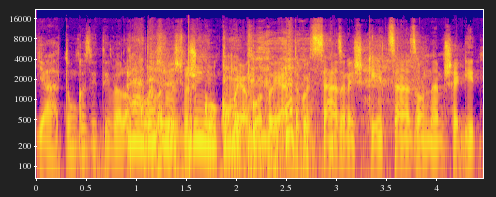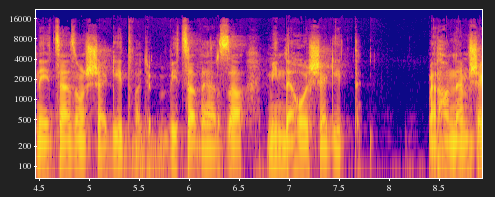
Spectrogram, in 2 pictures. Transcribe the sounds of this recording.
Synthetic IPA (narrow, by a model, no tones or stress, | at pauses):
aːlt̪uŋkɒzit̪ivɛlɒkːoɒɛzmoʃkokomo̞jɒŋɡo̞nd̪o̞jaːt̪okhocsaːzoneːʃkeːt̪saːzo̞nːɛmʃɛɡiːt̪neːc̚saːzo̞nʃɛɡiːt̪ʋɒɟvit̪sɒvɛrzɒmind̪ɛɦo̞lʃɛɡiːt̪ː | mʔɛ̰rt̪hɒnɛmʃɛ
